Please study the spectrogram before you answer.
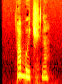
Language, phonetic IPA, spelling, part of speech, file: Russian, [ɐˈbɨt͡ɕnə], обычно, adverb / adjective, Ru-обычно.ogg
- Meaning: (adverb) usually, habitually, customarily; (adjective) short neuter singular of обы́чный (obýčnyj): usual, habitual, customary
